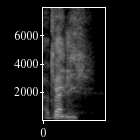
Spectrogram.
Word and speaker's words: Ceilidh: mon nom écrit comme ça, ils vont le prononcer comme ça. Je vais pas commencer à reprendre tout le monde. Kaylee, effectivement, pour le coup.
